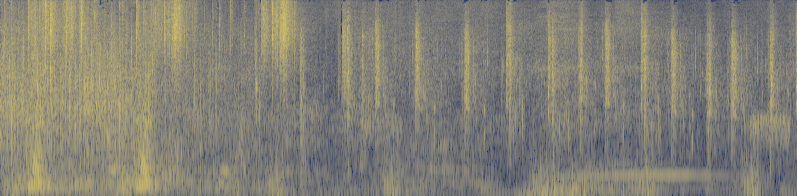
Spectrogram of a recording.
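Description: Footsteps squelch slowly through wet grass and mud.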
